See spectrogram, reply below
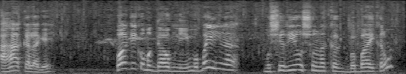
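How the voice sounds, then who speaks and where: An actor with a Cebuano accent playing a chatty young best friend in a radio drama, full of teasing banter. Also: male voice, high voice, very animated, a little fast, faint music behind. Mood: incredulous, teasing. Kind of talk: Bisaya radio drama acting.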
